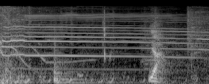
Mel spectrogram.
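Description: Edited-in transition sound effect: a sustained chord of several tones that slide slowly down in pitch as it fades, with a short rising-and-falling glide about one and a half seconds in.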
